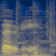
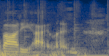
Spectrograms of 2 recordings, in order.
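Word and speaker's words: Bodie Island: Why did I call it Body Island and not Bodie? Well, the truth is it is pronounced Body Island.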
